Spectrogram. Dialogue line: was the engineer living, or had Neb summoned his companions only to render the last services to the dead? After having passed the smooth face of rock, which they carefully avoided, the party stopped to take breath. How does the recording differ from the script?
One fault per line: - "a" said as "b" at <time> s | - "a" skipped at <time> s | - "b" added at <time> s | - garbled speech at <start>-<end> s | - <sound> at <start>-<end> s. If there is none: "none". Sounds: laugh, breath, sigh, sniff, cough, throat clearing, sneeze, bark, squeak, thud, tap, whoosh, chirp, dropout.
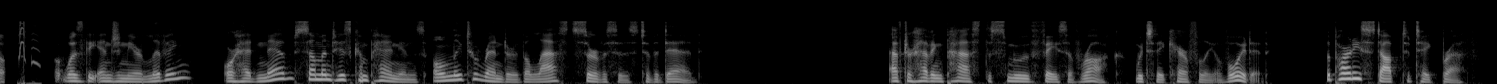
- squeak at 0.2-0.4 s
